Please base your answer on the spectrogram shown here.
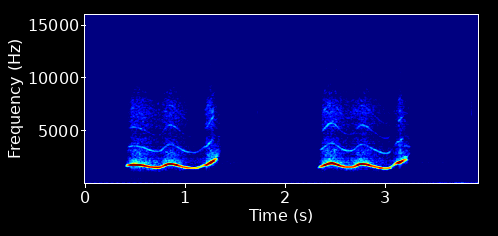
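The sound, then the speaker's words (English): A person discreetly whistles a familiar signal, a short, wavering call that swoops upward at the end, then repeats the identical phrase after a brief pause. It's clear, with no talking. “Hari left his home and discreetly whistled the same familiar whistle.”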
